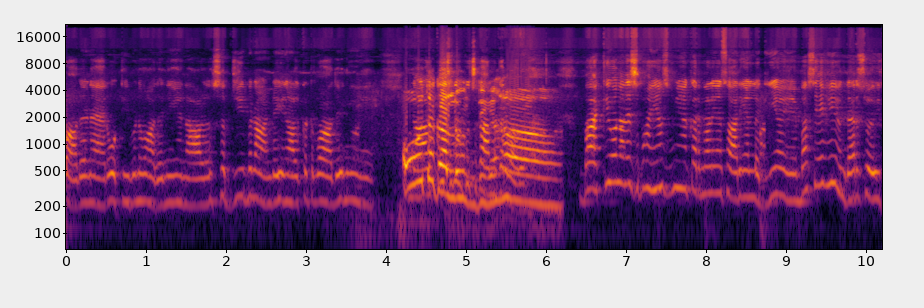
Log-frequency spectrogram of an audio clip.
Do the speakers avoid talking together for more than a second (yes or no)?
no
